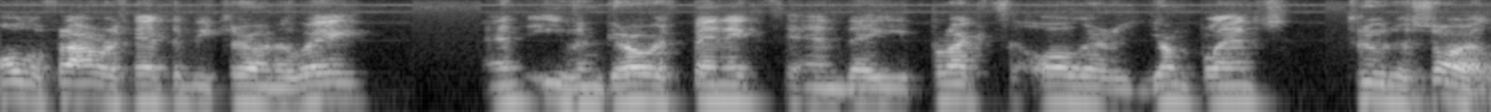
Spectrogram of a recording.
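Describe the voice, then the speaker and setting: A somewhat breathy male voice at a moderate pace. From Netherlands. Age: 70s. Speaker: flower industry executive. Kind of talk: interview. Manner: animated.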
